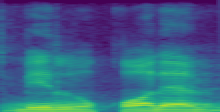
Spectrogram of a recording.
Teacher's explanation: Kemudian, qafnya tebal, qo, lamnya tipis.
